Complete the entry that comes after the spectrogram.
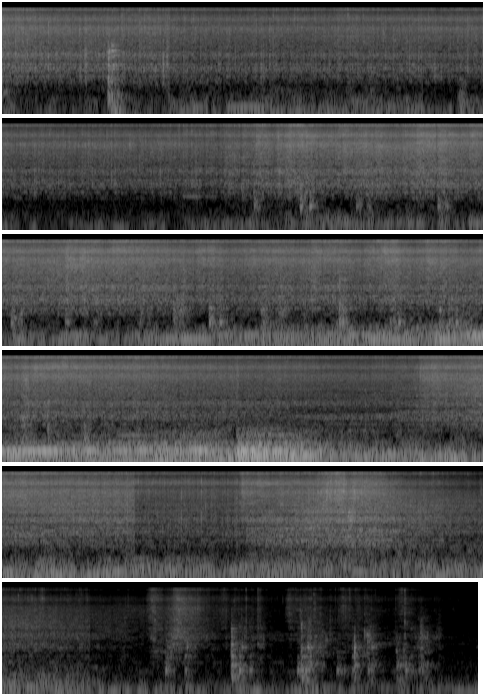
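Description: Tomatoes, chillies and curry leaves sizzling and crackling in hot oil in an aluminium kadai, stirred with a wooden spatula. Near the end the sizzle dies down as the buttermilk mixture goes in, leaving only scattered soft clicks and stirring.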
